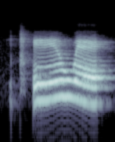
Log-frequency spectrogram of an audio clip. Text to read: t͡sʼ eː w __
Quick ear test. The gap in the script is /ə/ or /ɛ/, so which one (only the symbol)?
ɛ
